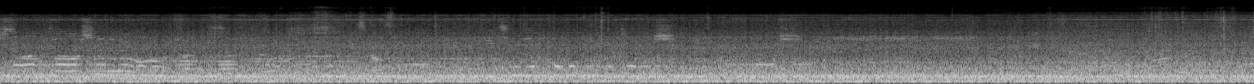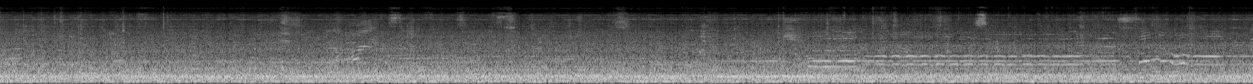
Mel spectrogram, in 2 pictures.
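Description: A jet airliner's engines roar steadily, heard from inside the cabin.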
